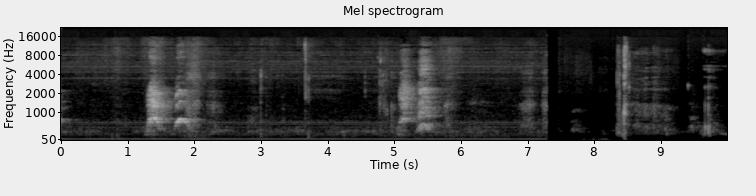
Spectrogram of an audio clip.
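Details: Indoor dog barks, two doubled barks about four seconds apart, then quieter scattered yips and clicks after a brief drop in the background hum.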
